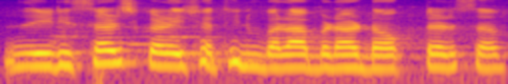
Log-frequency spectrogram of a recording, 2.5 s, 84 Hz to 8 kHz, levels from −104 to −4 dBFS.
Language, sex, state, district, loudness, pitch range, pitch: Bajjika, female, Bihar, Vaishali, -14 LUFS, 205-230 Hz, 215 Hz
